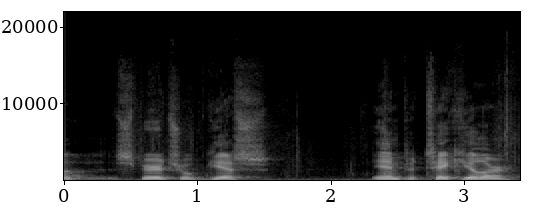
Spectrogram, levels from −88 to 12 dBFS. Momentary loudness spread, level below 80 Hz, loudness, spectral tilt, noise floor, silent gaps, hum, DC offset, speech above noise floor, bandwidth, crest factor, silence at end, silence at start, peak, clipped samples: 14 LU; -66 dBFS; -31 LUFS; -5 dB/octave; -62 dBFS; none; none; under 0.1%; 31 dB; 16 kHz; 18 dB; 0 s; 0 s; -14 dBFS; under 0.1%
